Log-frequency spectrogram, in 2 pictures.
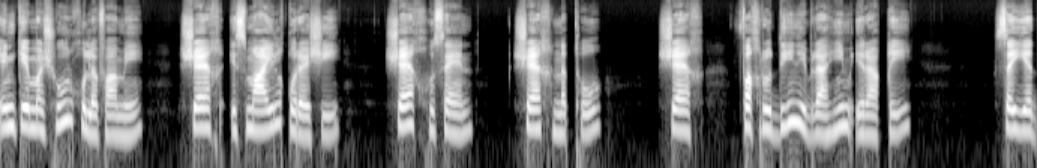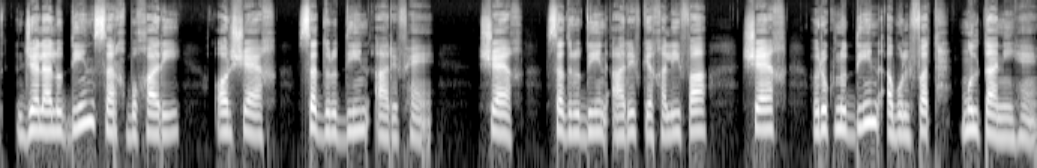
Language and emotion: Urdu, neutral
